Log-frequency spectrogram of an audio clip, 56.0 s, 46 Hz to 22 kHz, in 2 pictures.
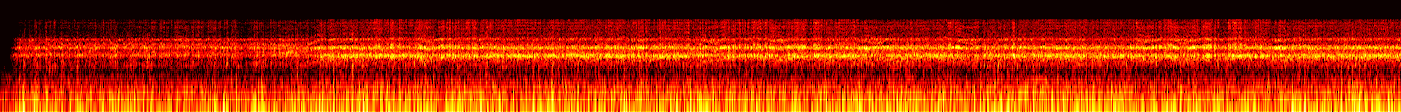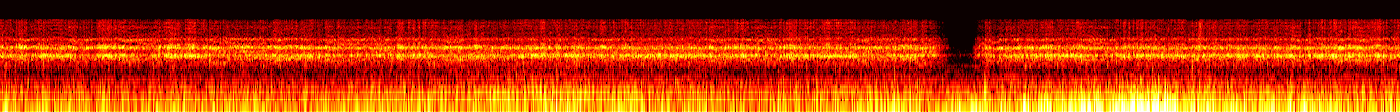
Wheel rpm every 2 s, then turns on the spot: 120, 160, 160, 210, 230, 230, 230, 220, 230, 220, 230, 220, 220, 230, 230, 220, 210, 210, 220, 230, 230, 220, 220, 110, 210, 220, 230, 230.
none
